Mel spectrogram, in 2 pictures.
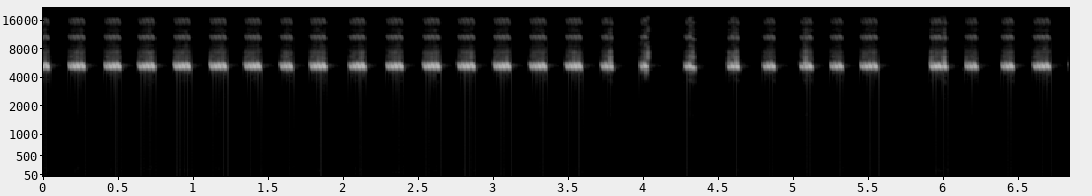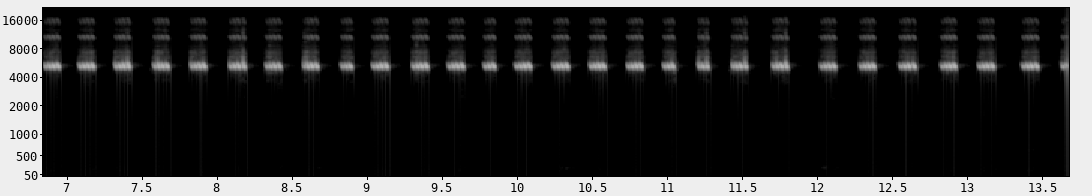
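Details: Cricket calling at night, the male's chirp used to attract females and establish territory; quick, piercing chirps in a steady run, interrupted by a short pause around the middle before resuming, with nothing else audible.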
